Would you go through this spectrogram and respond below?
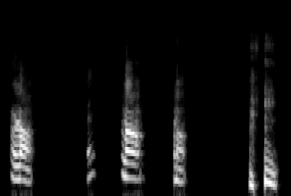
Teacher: इसमें मूर्धा के साथ में नासिका मिला देंगे · ऋ ट ठ ट ठ ड ढ ण इसमें मूर्धा भी रहेगा और साथ में क्या है ये नासिका भी रहेगा ठीक है पांचवा वर्ण है इसलिए इसमें क्या रहेगा मूर्धा रहेगा अपना इसका स्थान मूर्धा है और सहयोगी स्थान क्या है नासिका मूर्धा और नासिका के सहयोग से इसका उच्चारण होता है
